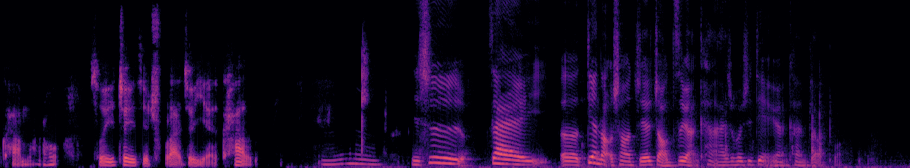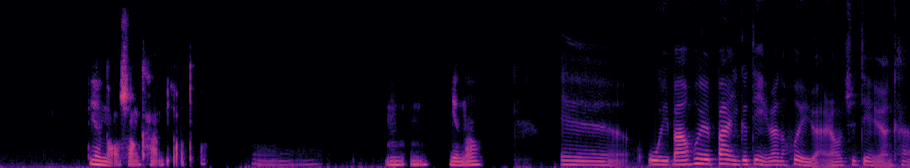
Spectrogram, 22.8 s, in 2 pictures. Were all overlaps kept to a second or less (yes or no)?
yes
